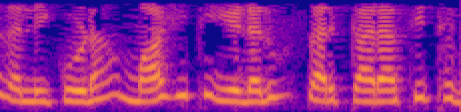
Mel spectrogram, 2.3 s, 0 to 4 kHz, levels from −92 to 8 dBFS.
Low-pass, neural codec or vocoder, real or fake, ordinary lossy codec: 3.6 kHz; none; real; none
